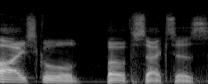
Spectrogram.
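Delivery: voice dropped very low. Repeating the athlete's boast a second time: deeper voice. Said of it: "His voice got deeper".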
